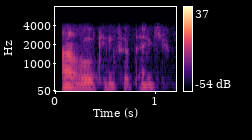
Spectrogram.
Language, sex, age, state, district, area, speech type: Tamil, male, 18-30, Tamil Nadu, Erode, rural, conversation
